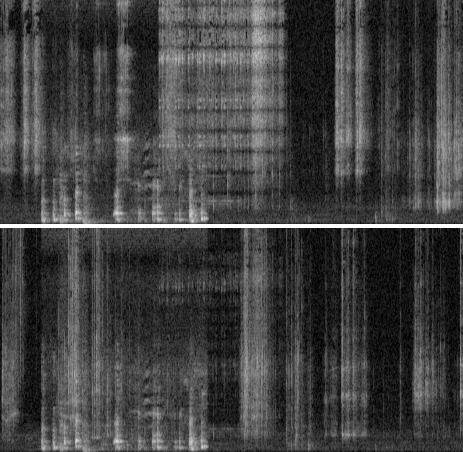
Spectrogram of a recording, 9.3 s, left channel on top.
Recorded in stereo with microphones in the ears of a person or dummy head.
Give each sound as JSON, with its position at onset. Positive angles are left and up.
{"t": 0.8, "sound": "laughter", "side_deg": -10}
{"t": 3.2, "sound": "a dropped coin", "side_deg": 75}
